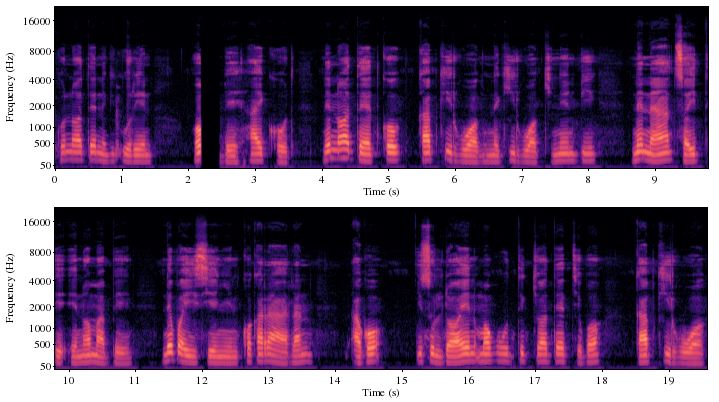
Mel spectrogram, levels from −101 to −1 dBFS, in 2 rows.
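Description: At 2.17 s the speech cuts to silence for about 0.28 s, resuming at 2.47 s. This playback stall was likely the player running short of data or being blocked. Its length and clean, silent gap set it apart from a brief click or dropout.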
